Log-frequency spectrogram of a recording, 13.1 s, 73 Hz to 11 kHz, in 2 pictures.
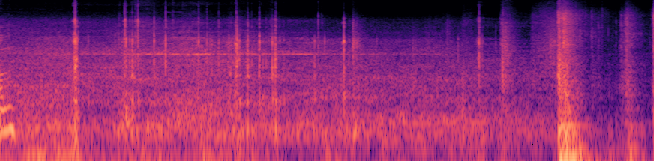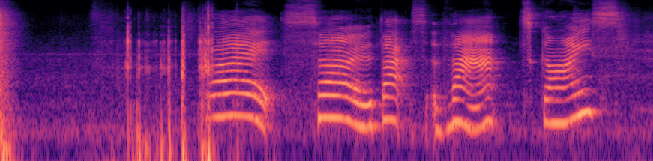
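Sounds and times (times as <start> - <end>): heavy thud: 5.6 - 6.9.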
